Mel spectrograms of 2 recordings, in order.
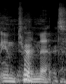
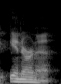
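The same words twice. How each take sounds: First: The t after the n is clearly pronounced. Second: The t after the n is dropped. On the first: It sounds like someone not from the US. "I say internet. I tut, tut, tut" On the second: It sounds American. "Americans say internet. They remove the"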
